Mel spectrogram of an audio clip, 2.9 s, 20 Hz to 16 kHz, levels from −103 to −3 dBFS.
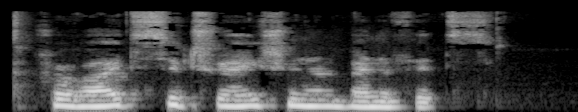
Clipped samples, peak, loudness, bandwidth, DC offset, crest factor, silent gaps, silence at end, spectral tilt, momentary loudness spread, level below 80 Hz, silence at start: under 0.1%; -8 dBFS; -23 LUFS; 11.5 kHz; under 0.1%; 16 dB; none; 0.45 s; -6 dB/octave; 12 LU; -62 dBFS; 0.05 s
